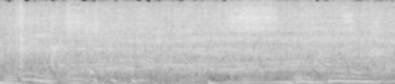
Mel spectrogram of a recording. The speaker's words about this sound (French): Bravo les gars, on peut l'applaudir hein, parce qu'il a fait une belle perf hein, quand même.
